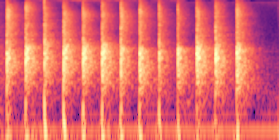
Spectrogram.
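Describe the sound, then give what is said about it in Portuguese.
Applause sound effect played on Gazeta FM radio: about a dozen sharp, evenly spaced hand claps in a quick steady rhythm, fairly loud and with no voices, ending in a brief fading tail. “A gente vai criar o quadro aqui, moções de aplausos da Gazeta FM.”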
